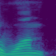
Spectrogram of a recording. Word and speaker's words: want: দেখো, আমরা ওয়ান্টস বলি, বাট এটা আসলে ওয়ান্ট বলা হয় না, এটার সঠিক উচ্চারণটা হচ্ছে ওয়ান্ট।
